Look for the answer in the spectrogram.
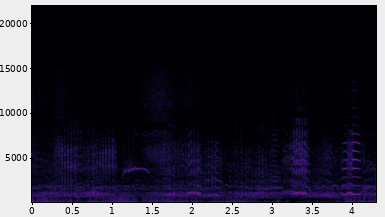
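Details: Many sandhill cranes calling together at Whitewater Draw in McNeal, Arizona, January 19, 2023, with rolling bugled notes layered into a constant chorus and a heavy low-frequency rumble underneath.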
